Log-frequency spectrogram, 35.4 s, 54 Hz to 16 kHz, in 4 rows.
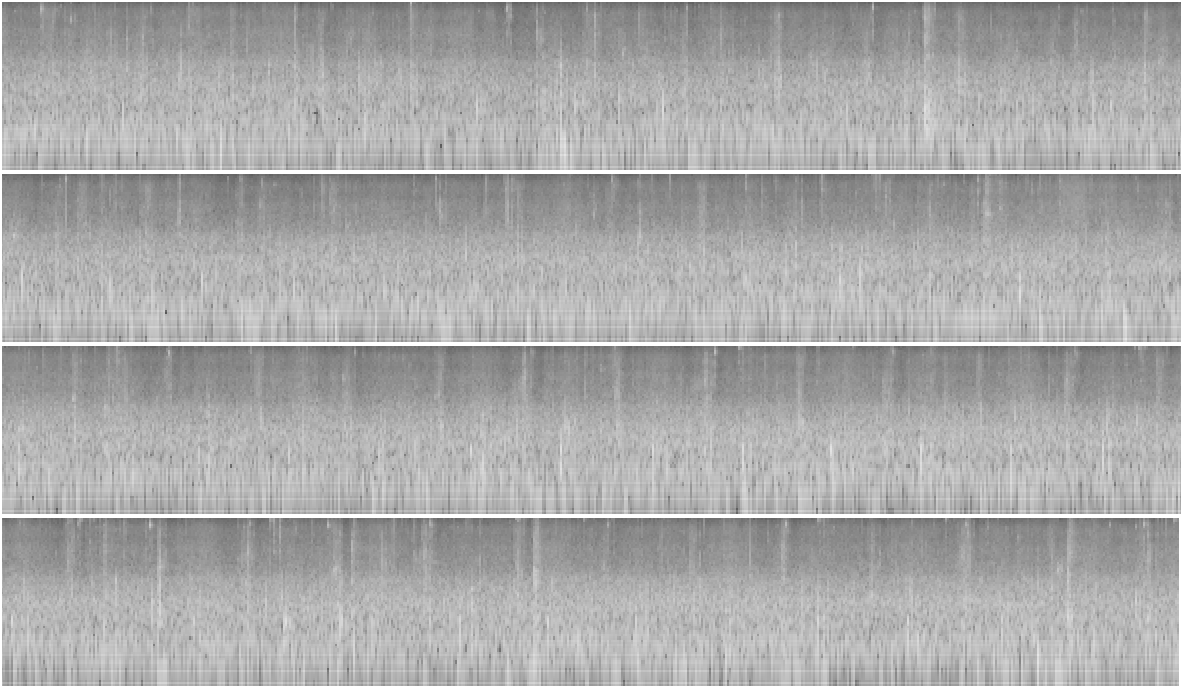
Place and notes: small urban residential road. Surrounded by gardens and houses. Condell road traffic noise in a distance. Garden birds. Car.
Limerick, Ireland, 18 July 2014, 14:19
